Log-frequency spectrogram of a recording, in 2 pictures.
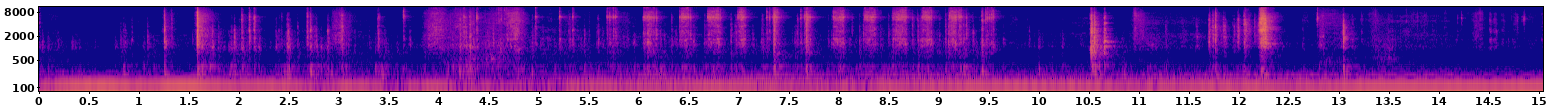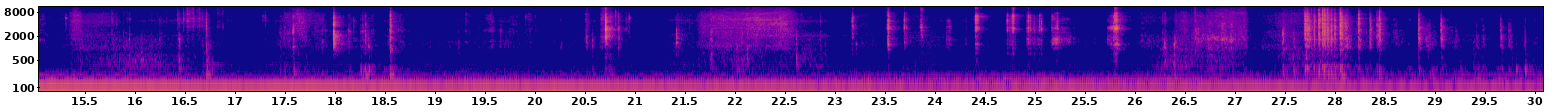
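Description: A hand socket ratchet clicking in quick runs as it turns fasteners on the engine's AVCS plugs, with scattered metal clinks and scrapes of tools. A steady low hum runs underneath.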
